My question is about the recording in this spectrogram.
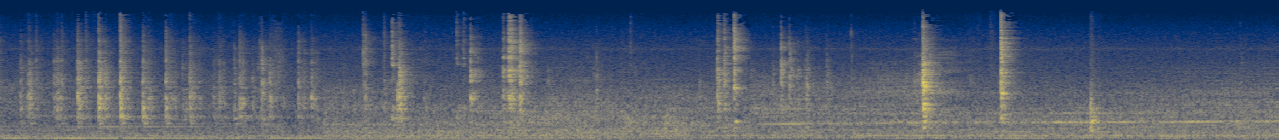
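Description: Light metallic clicking and clinking from hand work on a small engine as parts are fitted around the carburetor: a quick run of small clicks for about three seconds, then a handful of separate, sharper clinks.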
